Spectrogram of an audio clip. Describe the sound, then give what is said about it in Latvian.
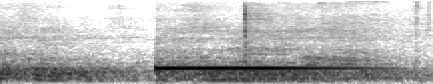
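A parliament voting bell sounds as a single steady electronic tone. It starts abruptly, holds level for under a second and cuts off cleanly, with faint background murmur around it. “Lūdzu zvanu.”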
